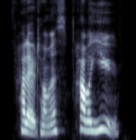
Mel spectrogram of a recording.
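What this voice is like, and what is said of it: Fake posh radio voice. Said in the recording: “very, very posh ... I was copying your voice ... radio voice ... it's very fake”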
